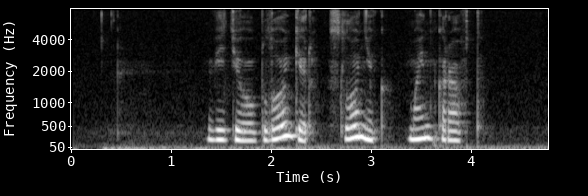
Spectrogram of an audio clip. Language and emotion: Russian, neutral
